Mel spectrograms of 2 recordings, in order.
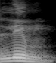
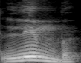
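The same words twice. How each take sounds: First: The word ends with m, no b. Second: The word ends with a b sound. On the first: The speaker calls it right. "बीचा उच्चार नाही करत" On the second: The speaker calls it wrong. "लिंब असं नाही म्हणत"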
